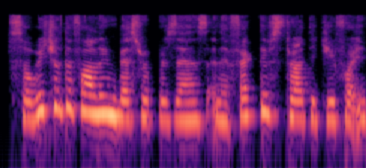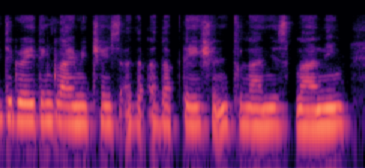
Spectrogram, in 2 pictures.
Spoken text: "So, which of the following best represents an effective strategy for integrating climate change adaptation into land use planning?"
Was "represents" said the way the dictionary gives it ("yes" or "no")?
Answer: yes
